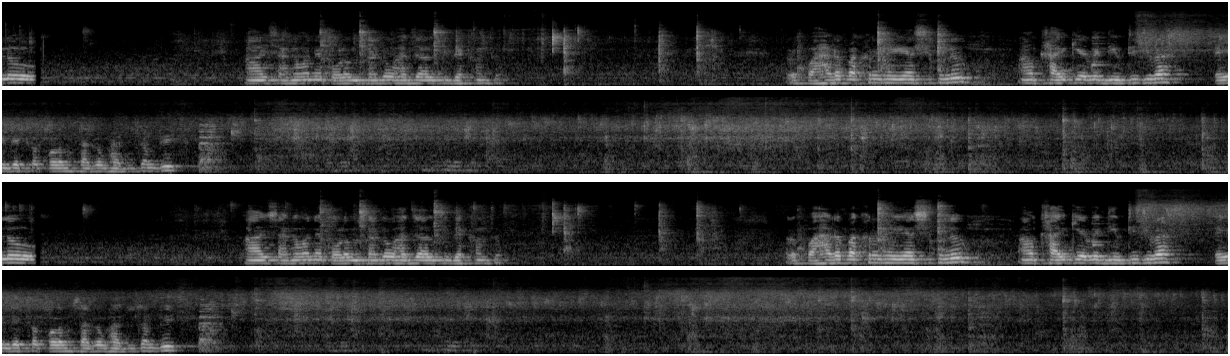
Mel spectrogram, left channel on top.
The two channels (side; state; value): both; normal; correlation 0.68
